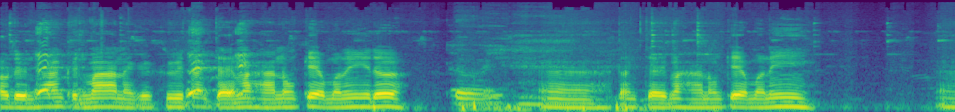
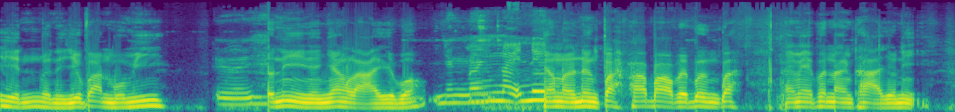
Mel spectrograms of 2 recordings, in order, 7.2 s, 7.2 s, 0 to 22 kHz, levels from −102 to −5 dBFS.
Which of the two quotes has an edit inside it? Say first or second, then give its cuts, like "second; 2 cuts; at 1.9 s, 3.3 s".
second; 1 cut; at 2.0 s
